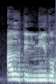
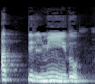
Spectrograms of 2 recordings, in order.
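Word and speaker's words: التلميذ: শুরুতে যদি আলিফ লাম যুক্ত হয় তখন এটি আল তিলমিযু হবে না, এটার উচ্চারণ হবে আত তিলমিযু।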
